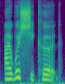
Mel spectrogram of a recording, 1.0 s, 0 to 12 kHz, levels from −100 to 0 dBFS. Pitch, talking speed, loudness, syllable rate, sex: 215 Hz, 245 wpm, -18 LUFS, 5.0 syllables/s, female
